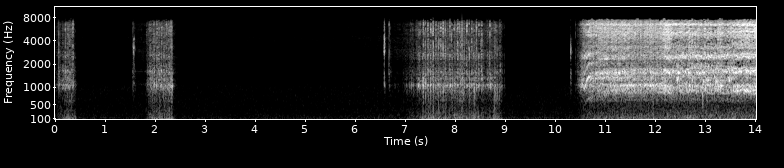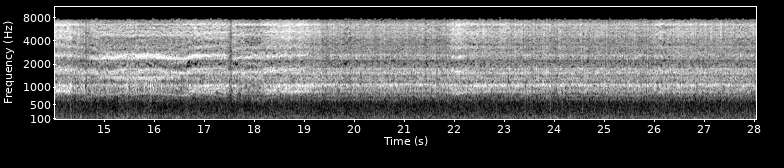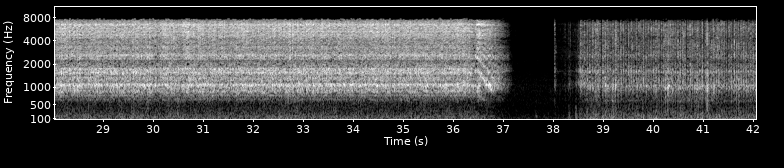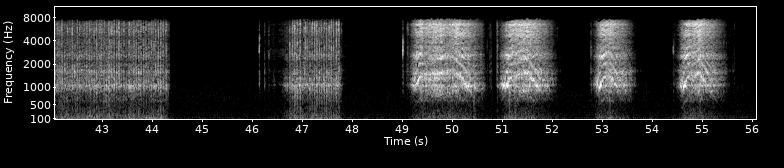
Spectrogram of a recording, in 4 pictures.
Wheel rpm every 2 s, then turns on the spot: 10, 10, 0, 10, 20, 130, 210, 210, 210, 230, 230, 230, 230, 230, 230, 230, 230, 230, 80, 30, 50, 40, 10, 20, 50, 80, 30, 40.
0-4 6-10 38-48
